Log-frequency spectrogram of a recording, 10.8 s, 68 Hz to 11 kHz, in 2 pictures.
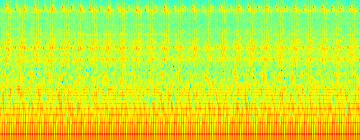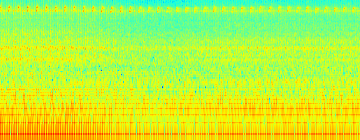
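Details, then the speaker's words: Diesel idle with a regular knocking beat about 3.5 a second, going uneven then easing. The injector pin 7 signal is sometimes missing while pin 5 is checked. The noise comes and goes; intermittent misfire. "Now this is pen five signal and also you can clearly see some bad noise coming from the vehicle. Just hold on. I'm going to show you. This noise sometimes disappear and sometime comes back."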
